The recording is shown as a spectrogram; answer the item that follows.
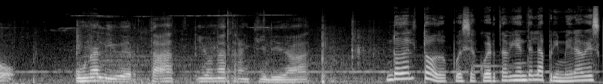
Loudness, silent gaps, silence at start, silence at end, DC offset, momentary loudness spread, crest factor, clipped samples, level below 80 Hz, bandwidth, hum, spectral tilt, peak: -17 LUFS; none; 0 s; 0 s; under 0.1%; 12 LU; 16 dB; under 0.1%; -40 dBFS; 16 kHz; none; -6 dB/octave; 0 dBFS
